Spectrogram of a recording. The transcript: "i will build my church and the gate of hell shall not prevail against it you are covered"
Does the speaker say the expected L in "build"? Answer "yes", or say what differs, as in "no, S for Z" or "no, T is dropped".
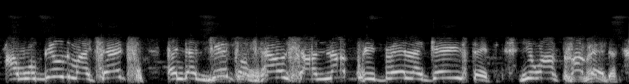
yes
